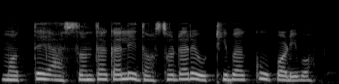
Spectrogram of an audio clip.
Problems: low volume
